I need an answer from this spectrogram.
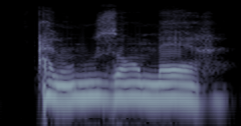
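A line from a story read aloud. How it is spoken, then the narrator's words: Plain. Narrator (French): dit Sisoph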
